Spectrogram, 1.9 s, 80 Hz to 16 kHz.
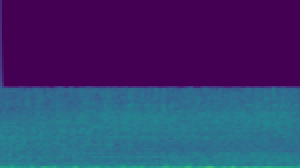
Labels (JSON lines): {"label": "anthrophony, boat engine", "recorder": "SoundTrap 500"}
